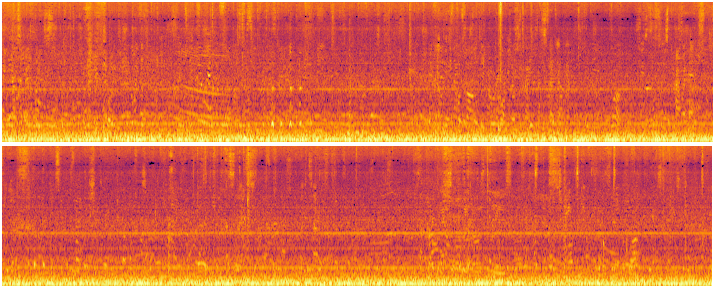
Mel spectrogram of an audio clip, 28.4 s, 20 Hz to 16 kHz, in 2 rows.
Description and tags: Aeroplane Cabin
Loopable recording of ambience in the cabin of an aeroplane prior to takeoff, with engine noise and voices of passengers. TUI flight from Manchester July 2018, 737 (I think). Recorded with Voice Recorder on a Samsung Galaxy S8 smartphone and edited with Adobe Audition.
airplane, cabin, people, transport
